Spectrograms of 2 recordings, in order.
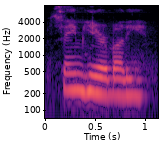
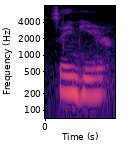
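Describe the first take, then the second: First: Said in the usual way. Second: Whispered Same here. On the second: Real, not acted. Reader agreeing with the Poochyena, whispered.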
